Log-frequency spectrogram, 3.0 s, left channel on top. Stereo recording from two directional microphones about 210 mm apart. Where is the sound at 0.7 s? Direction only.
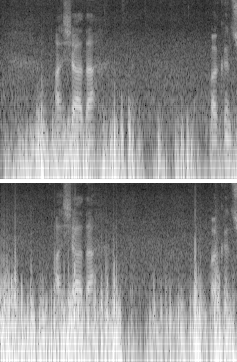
10° right (ahead or behind).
